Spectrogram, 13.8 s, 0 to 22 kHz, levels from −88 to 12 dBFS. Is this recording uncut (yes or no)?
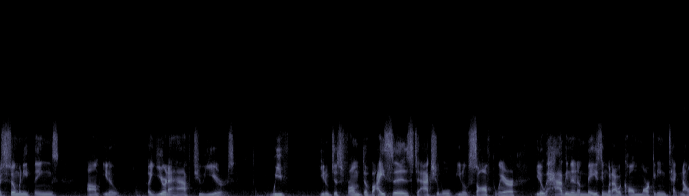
no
